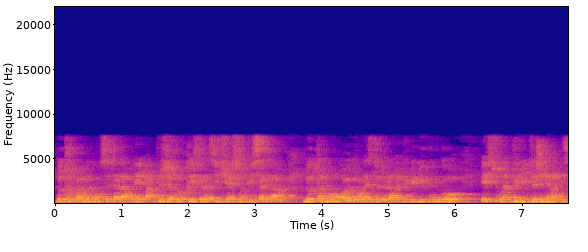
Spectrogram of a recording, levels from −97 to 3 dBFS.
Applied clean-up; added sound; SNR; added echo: none; none; none; reverberation time 1.1 s.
